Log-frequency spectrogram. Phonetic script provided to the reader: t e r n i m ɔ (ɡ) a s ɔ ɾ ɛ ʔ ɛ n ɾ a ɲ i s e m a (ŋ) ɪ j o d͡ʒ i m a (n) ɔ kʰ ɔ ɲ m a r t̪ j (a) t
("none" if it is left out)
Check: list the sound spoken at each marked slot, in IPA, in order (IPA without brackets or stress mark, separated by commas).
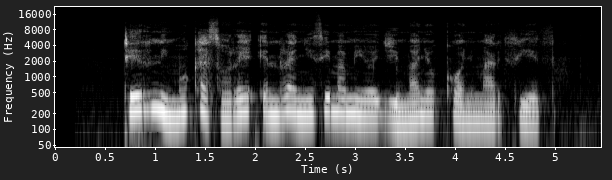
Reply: k, m, ɲ, e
